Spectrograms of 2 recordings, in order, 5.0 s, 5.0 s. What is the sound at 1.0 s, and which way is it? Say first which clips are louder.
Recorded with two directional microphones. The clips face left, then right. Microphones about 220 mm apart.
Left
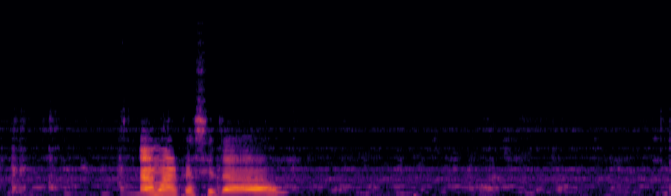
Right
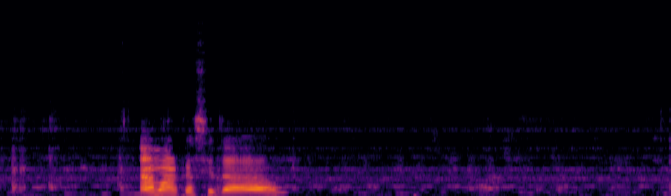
Speech: even; 10° left (ahead or behind).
